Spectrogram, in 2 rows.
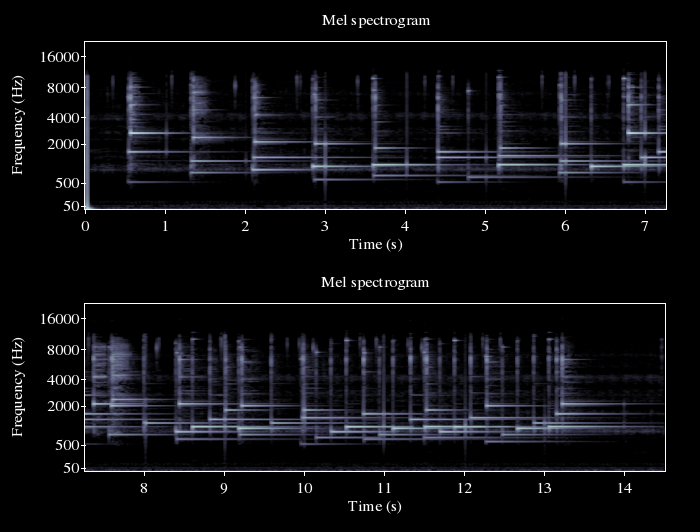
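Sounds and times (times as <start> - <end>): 
Swiss 18-note paperweight music box melody: 0.0 - 14.5.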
